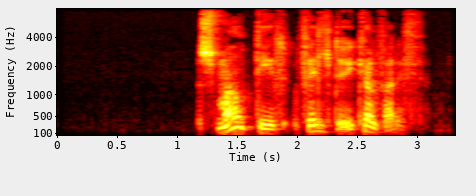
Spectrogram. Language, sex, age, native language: Icelandic, male, 40-49, Icelandic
